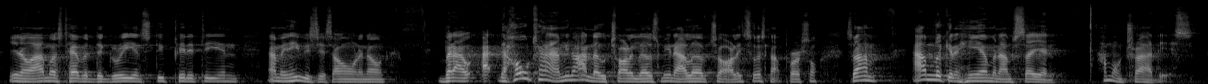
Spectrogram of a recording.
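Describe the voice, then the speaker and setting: A man giving a motivational talk to an audience, folksy and storytelling, often repeating words as he restarts a phrase. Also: a little high. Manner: storytelling with lively asides. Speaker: motivational speaker.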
